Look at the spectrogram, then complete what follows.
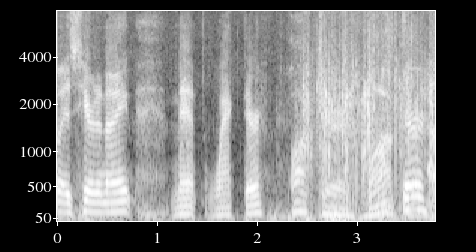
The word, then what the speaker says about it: Wachter: How do you spell that? It's phonetically, it's WOKTER. So walk-ter. Oh. Yeah. But there's no L I know in it. it's confusing. I've believe me Okay. for 29 German? years. Yeah. Yeah, W-A in Germany is Wachter.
